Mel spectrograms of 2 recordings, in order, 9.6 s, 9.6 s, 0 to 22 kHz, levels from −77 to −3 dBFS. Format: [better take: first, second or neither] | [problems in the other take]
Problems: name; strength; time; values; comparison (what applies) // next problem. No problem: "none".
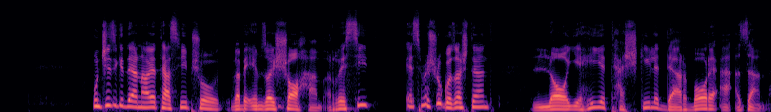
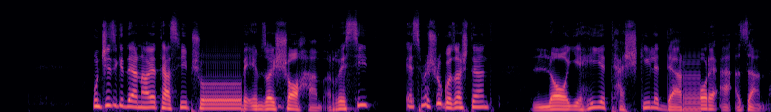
first | audio freezing; at 2.5 s and at 8.5 s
